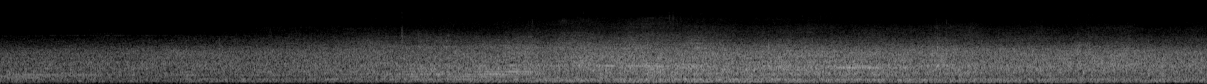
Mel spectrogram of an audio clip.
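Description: Caterpillar TH83 telehandler's diesel engine running, heard from inside the open cab, getting louder from about four to six seconds in.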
